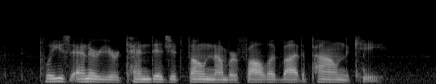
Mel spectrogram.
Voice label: Voice Callback Manual Phone Entry Message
